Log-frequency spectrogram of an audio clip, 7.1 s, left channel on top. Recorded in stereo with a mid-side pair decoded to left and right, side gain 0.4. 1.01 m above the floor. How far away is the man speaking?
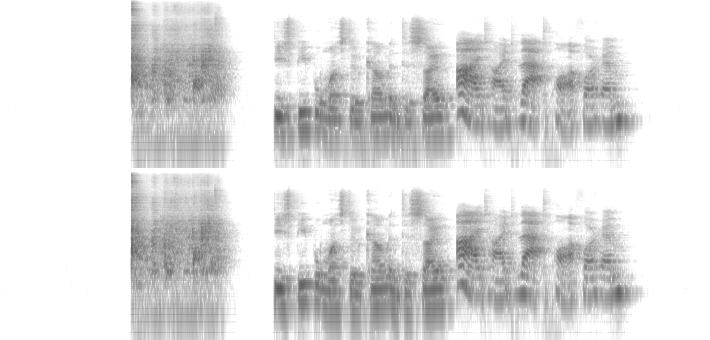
About 1.1 m.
